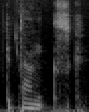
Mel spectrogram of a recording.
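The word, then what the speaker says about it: Gdańsk: Hello, everybody, and welcome to Wondering to Gdansk. – I got it right. – That's possible this time. – I think that's possible, isn't it? – That's possible. – Gdansk.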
